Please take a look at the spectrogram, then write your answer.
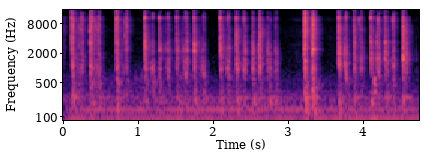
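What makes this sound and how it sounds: Keys on a black plastic computer keyboard are pressed with an index fingertip and nail, tapping and typing. A quick, uneven run of short, bright clacks comes in clusters with brief pauses, each click dying away almost instantly. A steady low hum sits underneath throughout.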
